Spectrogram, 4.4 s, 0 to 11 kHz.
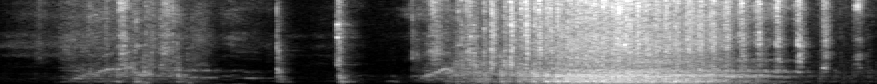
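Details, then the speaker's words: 2010 Toro Recycler mower with Briggs & Stratton 6.75 HP engine and Champion RJ19LM plug. A few pulls, then it catches with a rattly roar, smokes heavily and dies. Starts then stalls; oil very dark but not overfilled. "Okay, start and stall. A lot of smoke. A lot of smoke."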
